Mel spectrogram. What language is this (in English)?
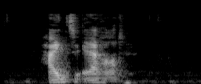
German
